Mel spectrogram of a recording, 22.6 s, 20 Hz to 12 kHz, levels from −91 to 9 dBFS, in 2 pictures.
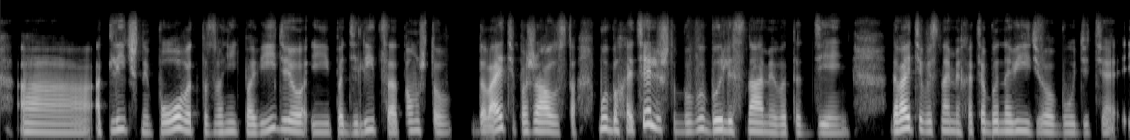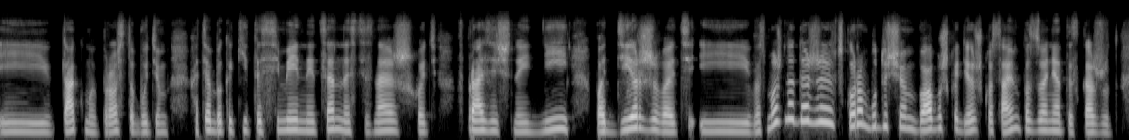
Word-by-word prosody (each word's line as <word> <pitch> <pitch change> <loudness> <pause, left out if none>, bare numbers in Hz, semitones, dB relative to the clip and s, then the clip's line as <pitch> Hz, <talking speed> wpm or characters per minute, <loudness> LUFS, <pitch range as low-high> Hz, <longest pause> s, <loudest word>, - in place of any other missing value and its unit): а, 160 - -1
отличный 190 -4 -3
повод 185 +4 +3
позвонить 165 +1 -7
по 155 - +1
видео 190 0 0
и 165 0 -8
поделиться 165 +5 -3
о - - +1
том, 185 +1 -5
что: 160 -3 -5 0.2
"Давайте, 215 +6 +5
пожалуйста, 180 -2 +3 0.2
мы 235 0 +2
бы 200 0 -1
хотели, 305 +5 +3
чтобы 175 -3 -6
вы 220 +2 -2
были 195 0 +3
с 185 - -9
нами 175 -3 +3
в 150 - -7
этот 155 -2 -7
день. 150 0 -5 0.4
Давайте 210 +2 +7
вы 180 - -4
с - - -10
нами 185 -2 -2
хотя 190 +2 -4
бы 185 +1 -1
на 180 0 -1
видео 175 -3 -3
будете". 155 0 -9
И 170 -1 -5
так 180 +3 +5
мы 165 -4 -8
просто 165 +4 -2
будем 165 0 -7 0.2
хотя 195 +3 -1
бы 180 - -2
какие-то 185 0 -6
семейные 195 -1 0
ценности, 190 -3 -1
знаешь, 185 +2 +1
хоть 175 -1 -5 0.2
в - - -23
праздничные 185 -3 +2
дни 200 +7 -3 0.2
поддерживать. 180 0 +3
И, 175 0 -5
возможно, 335 - 0
даже 360 -2 +3
в 300 - -14
скором 280 0 +3
будущем 250 -4 -1
бабушка, 215 +3 +4
дедушка 185 0 -2
сами 185 +6 +2
позвонят 195 -3 -1
и - - -4
скажут: 160 -2 0
180 Hz, 160 wpm, -25 LUFS, 170-200 Hz, 0.4 s, Давайте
